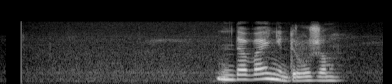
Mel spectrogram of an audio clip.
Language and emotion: Russian, neutral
